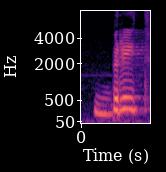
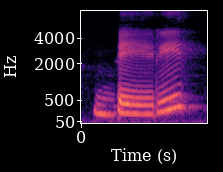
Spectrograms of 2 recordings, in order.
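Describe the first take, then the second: First: The first two consonants are said together, no vowel. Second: A short vowel separates the first two consonants. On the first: This is the everyday modern way of speaking. "a gente tenta falar de uma maneira que é mais fácil" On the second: This is how it is read in scripture or prayer. "a forma correta em hebraico bíblico"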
